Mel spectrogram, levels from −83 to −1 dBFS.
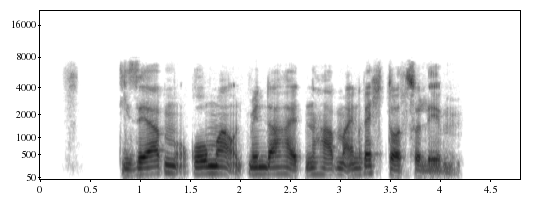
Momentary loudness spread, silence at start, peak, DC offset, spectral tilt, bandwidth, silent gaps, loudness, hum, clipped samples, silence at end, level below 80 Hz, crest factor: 8 LU; 0.3 s; -2 dBFS; under 0.1%; -5.5 dB/octave; 7.6 kHz; 0.48-0.69 s; -17 LUFS; none; under 0.1%; 0.65 s; -60 dBFS; 16 dB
